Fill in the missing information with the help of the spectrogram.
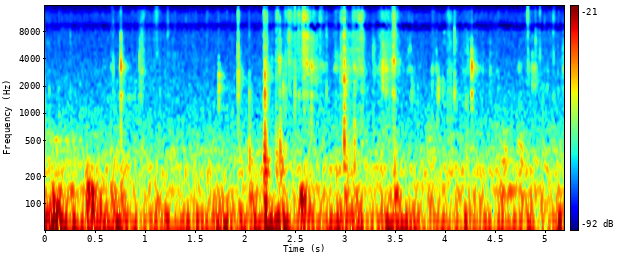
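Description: Long nails scratch inside a hole dug into a solid yellow bar of soap held in the hands, then along its edge. The result is quiet: rapid, dry, bright scratching clicks over a soft low rumble.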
